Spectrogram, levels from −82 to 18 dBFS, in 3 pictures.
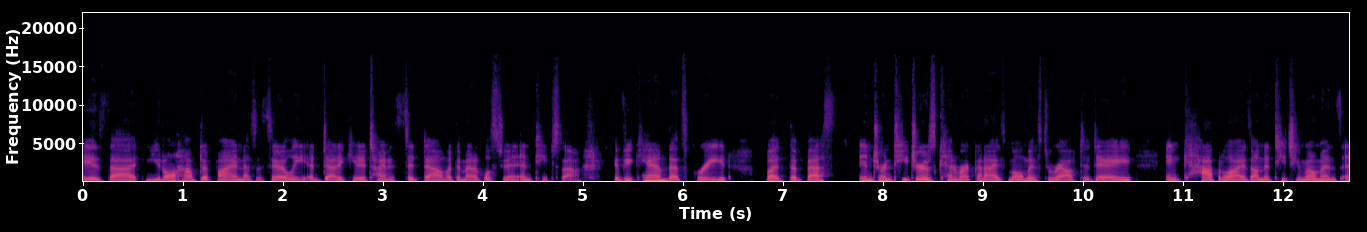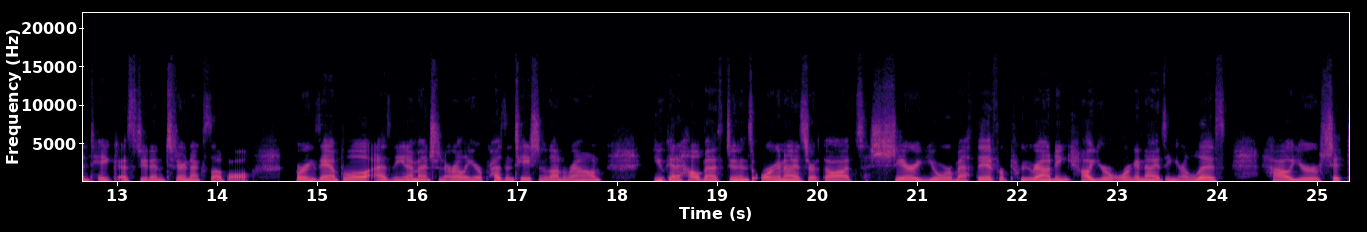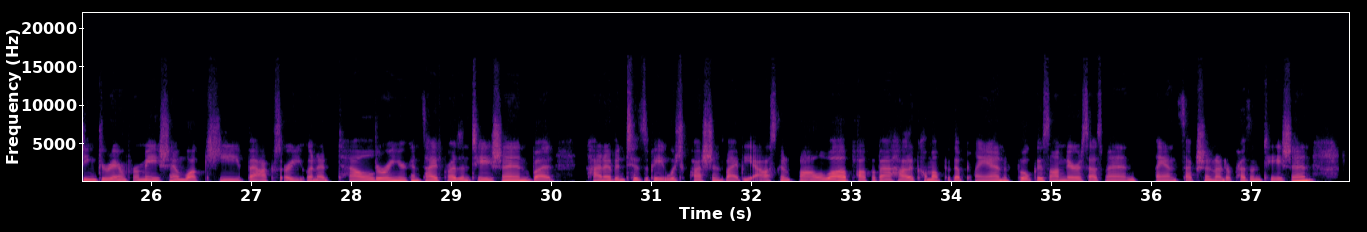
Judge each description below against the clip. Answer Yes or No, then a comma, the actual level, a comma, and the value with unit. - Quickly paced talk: No, average, 195 wpm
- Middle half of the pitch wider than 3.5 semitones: No, average, 2.9 semitones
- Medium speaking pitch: Yes, medium, 170 Hz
